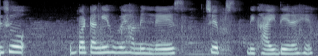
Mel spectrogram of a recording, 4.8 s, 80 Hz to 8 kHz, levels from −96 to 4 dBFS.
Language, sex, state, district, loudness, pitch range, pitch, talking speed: Hindi, female, Uttar Pradesh, Lucknow, -15 LUFS, 230-275 Hz, 250 Hz, 115 wpm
